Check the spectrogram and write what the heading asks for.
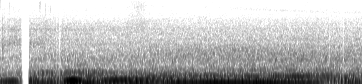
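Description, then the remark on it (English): A massive truck rumbles past, a deep steady engine drone with shifting low tones that swells and then slowly fades over a few seconds, with no talking. “There's a massive truck driving by me right now.”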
